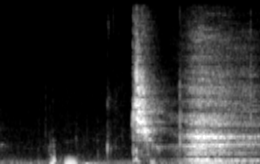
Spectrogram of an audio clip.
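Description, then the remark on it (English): A single loud sneeze: a few short voiced catches as the breath builds, then a sharp explosive burst trailing off into a long breathy hiss. “Achoo. It's so weird. Yeah, bless this is again.”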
